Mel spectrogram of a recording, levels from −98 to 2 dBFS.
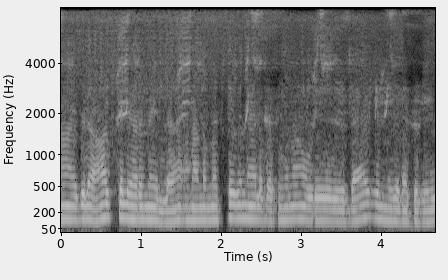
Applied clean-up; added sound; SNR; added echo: neural mask model Resemble Enhance denoiser.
